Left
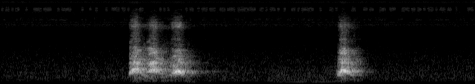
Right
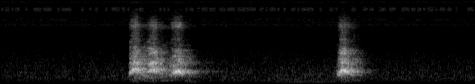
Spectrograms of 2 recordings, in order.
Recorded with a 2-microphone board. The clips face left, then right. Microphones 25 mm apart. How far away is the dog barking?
About 1.4 m.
